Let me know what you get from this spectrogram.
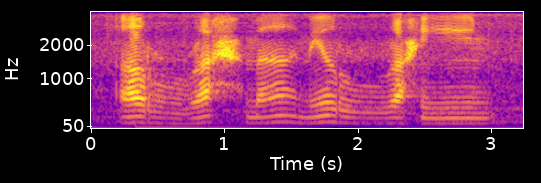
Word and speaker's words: Ar-Rahmanir-Rahim: See the shadda on the ra? I pronounce twice. Ar-Rahmanir-Rahim. Is it thick or thin, the ra? Thick.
